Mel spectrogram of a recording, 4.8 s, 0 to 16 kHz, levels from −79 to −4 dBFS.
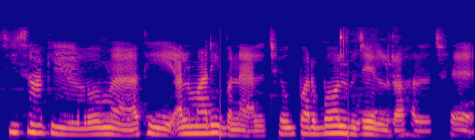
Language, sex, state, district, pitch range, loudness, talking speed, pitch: Maithili, female, Bihar, Madhepura, 155-190 Hz, -30 LUFS, 150 wpm, 170 Hz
